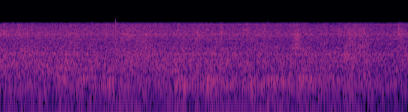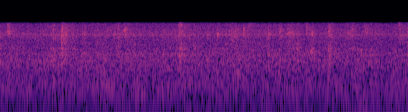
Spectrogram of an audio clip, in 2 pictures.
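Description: Steady rain hiss with raindrops ticking irregularly, the drips becoming frequent from about three seconds in. A low rumble sits under the rain during the first three seconds.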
